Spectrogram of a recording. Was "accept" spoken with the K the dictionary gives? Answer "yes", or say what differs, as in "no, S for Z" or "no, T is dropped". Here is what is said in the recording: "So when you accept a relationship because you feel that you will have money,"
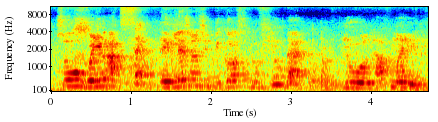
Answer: yes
